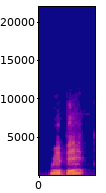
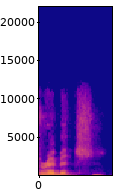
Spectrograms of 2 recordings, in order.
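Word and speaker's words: Ribić: Esad Ribic. I think it's Ribbich. I think it's Ribbich.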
